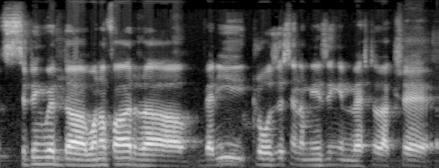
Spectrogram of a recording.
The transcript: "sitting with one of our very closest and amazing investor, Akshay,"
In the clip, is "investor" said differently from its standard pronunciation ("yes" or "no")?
no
